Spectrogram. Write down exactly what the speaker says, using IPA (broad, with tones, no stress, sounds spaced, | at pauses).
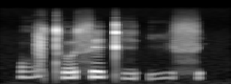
ɔ̤˧˥ v tʰ ɵ˩˧˩ s e˧˥ kʰ e̤˩˧˩ ʔ i̤˩˧˩ s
